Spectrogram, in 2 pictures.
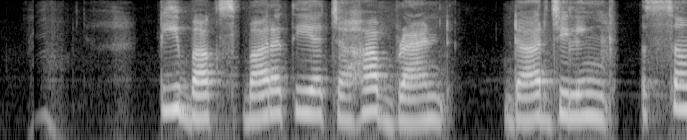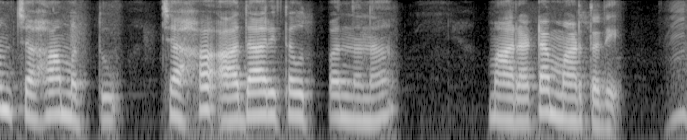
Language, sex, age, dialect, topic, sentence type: Kannada, female, 31-35, Mysore Kannada, agriculture, statement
